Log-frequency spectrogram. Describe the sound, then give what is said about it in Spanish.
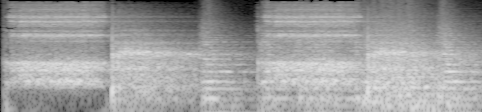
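Darth Vader's heavy, mechanical breathing through a mask, from the Star Wars miniseries Obi-Wan Kenobi: two slow inhale-exhale cycles, each a loud hissing, rasping draw followed by a gravelly release, steady with no talking. “El sonido de su respiración nos hace detenernos.”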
